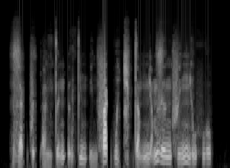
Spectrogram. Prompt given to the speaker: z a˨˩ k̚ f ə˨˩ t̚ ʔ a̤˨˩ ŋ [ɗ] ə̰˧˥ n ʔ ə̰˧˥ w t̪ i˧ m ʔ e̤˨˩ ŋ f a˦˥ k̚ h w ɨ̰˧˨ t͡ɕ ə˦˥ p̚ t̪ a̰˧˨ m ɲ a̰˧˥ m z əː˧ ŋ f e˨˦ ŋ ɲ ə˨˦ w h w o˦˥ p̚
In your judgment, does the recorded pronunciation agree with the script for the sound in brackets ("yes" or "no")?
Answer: no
